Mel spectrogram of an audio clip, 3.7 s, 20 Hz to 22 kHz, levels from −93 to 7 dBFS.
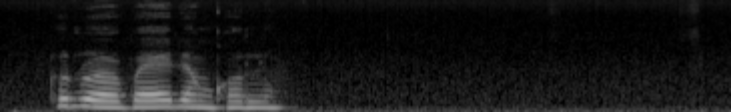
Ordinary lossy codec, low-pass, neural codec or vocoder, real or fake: none; none; none; real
